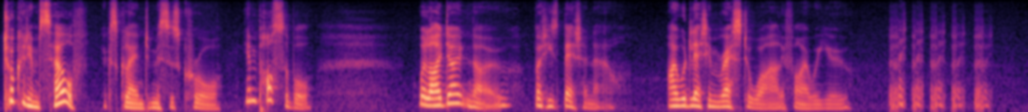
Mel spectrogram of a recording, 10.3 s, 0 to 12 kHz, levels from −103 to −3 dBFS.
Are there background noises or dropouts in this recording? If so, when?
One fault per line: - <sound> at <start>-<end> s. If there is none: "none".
- laugh at 8.9-9.9 s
